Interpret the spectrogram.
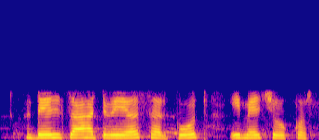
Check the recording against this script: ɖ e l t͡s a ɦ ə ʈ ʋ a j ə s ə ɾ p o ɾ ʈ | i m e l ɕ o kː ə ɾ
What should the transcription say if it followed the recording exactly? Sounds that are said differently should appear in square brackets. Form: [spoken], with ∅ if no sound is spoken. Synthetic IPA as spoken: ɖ e l t͡s a ɦ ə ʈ ʋ [e] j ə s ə ɾ p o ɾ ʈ | i m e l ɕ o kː ə ɾ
